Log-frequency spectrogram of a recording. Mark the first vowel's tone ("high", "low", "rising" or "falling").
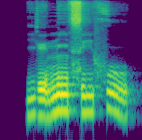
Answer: low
